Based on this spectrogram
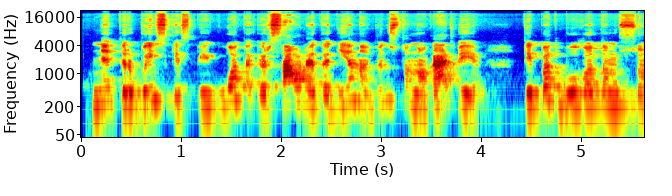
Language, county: Lithuanian, Šiauliai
